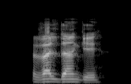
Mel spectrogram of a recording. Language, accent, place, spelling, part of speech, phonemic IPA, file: French, France, Lyon, valdinguer, verb, /val.dɛ̃.ɡe/, LL-Q150 (fra)-valdinguer.wav
- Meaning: to fall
